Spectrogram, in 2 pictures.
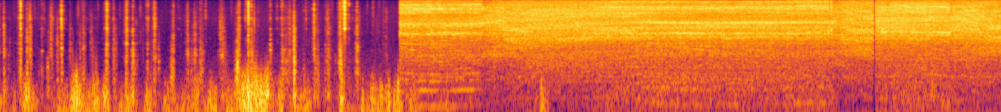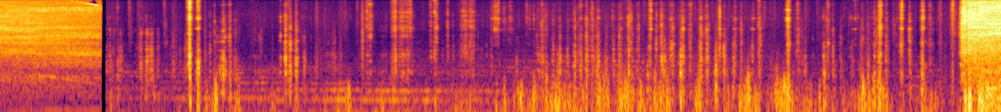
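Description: Hand work on the barn's metal door-latch brackets: scattered clicks, knocks and rubbing. About six seconds in, a loud steady hiss starts abruptly and runs for about ten seconds before cutting off, and a louder short burst comes at the very end.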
